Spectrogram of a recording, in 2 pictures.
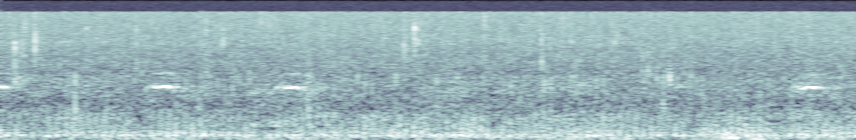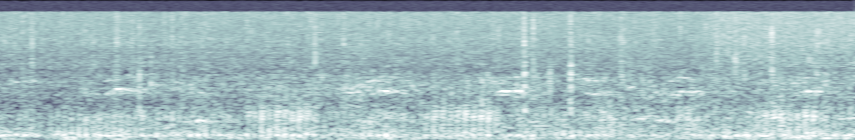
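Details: Ralph, a three-and-a-half-month-old kitten, grooming his siblings clean; a steady low rumbling purr runs throughout, with small soft clicking licking sounds scattered above it.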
